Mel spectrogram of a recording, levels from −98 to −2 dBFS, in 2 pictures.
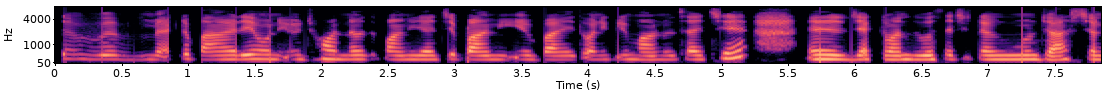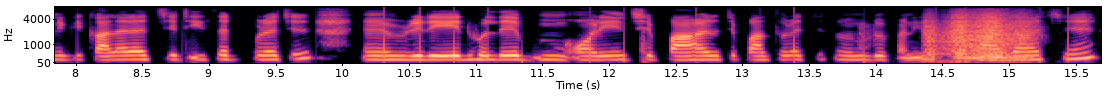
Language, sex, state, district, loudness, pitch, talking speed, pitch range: Bengali, female, West Bengal, Jhargram, -22 LUFS, 215 Hz, 105 wpm, 205-220 Hz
